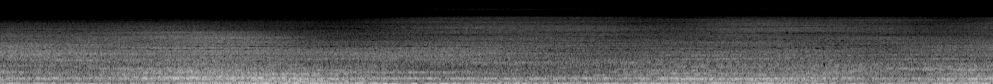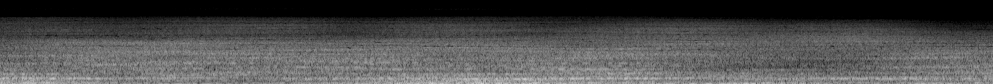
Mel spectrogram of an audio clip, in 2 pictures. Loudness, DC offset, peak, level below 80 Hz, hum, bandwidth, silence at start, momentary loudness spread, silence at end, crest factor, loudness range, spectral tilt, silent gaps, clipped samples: -23 LUFS; under 0.1%; -6 dBFS; -30 dBFS; none; 15 kHz; 0 s; 6 LU; 0 s; 16 dB; 4 LU; -5.5 dB/octave; none; under 0.1%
